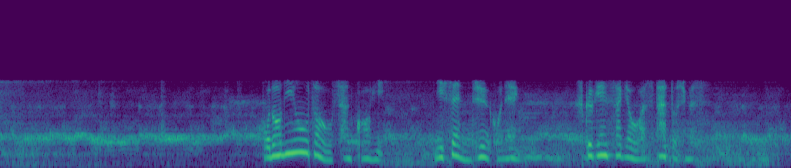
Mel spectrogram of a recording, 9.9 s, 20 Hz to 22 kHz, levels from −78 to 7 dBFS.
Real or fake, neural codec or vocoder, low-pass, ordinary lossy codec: fake; codec, 16 kHz, 0.8 kbps, ZipCodec; 3.6 kHz; none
